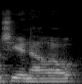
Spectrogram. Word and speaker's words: Ciannello: guest with us, Chionello. Welcome to the show. How are you doing? I'm good. Hey, I like the I like the authentic Italian pronunciation of the last name.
